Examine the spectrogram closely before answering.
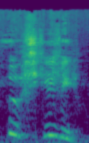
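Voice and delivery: said through a yawn. Real, not acted. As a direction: yawn while talking. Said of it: "you're yawning".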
